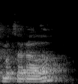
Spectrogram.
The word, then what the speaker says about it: mozzarella: Because I was looking for raw milk to make fresh mozzarella. And ooh, did you hear the pronunciation on that bad boy? Mozzarella. It's the tongue roll. The It does it for you.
